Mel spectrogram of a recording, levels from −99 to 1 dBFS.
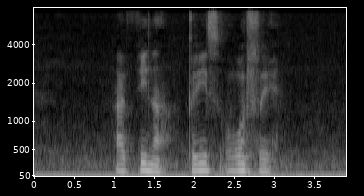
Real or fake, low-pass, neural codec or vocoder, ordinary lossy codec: fake; 7.2 kHz; codec, 16 kHz, 4 kbps, FunCodec, trained on LibriTTS, 50 frames a second; AAC, 48 kbps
